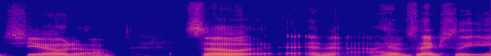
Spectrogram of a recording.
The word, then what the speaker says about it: Chiodo: I had Wills Portasio on last Tuesday, and he pronounced Joe's last name as Chido. Is that right? Well, And that's, I don't know. well, no. Well, it's funny, you know. Well, because I've always pronounced it like you did, Chiodo.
